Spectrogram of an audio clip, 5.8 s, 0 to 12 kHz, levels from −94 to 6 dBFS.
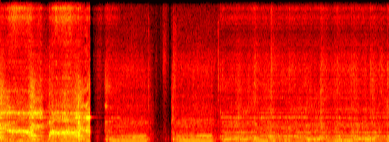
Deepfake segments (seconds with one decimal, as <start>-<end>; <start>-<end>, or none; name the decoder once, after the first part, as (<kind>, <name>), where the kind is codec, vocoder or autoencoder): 0.0-1.8 (codec, SNAC); 3.3-5.8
